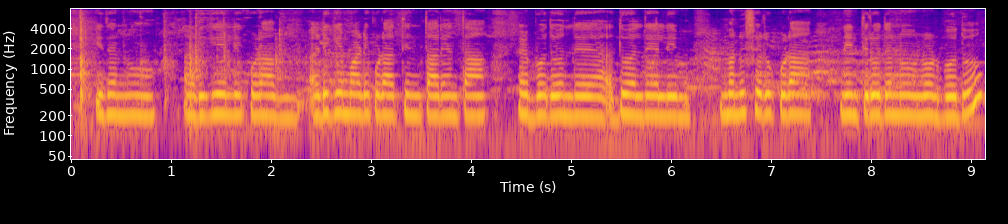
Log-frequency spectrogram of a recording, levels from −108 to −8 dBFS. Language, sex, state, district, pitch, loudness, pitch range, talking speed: Kannada, female, Karnataka, Shimoga, 205 Hz, -24 LUFS, 200-210 Hz, 105 wpm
